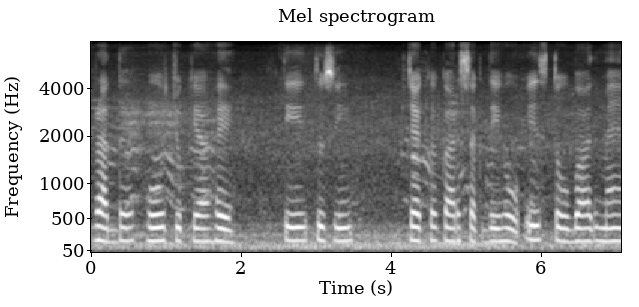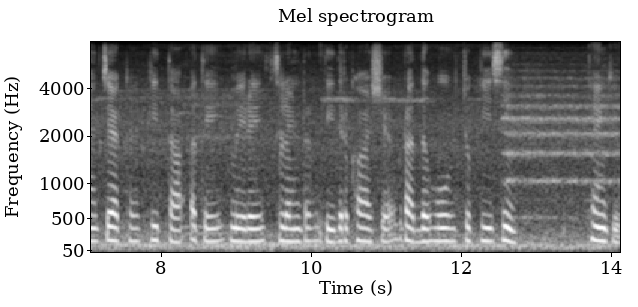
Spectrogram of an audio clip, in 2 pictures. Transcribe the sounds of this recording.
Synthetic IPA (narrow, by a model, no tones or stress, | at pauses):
ɾəd̪ɦoːt͡ʃʊkjaːɦɛː | t̪eːt̪ʊsĩː | t͡ʃɛːkːəɾsəkd̪eːɦoːʔɪst̪õːbaːd̪mɛ̃ːt͡ʃɛːkːiːt̪aːət̪eːmeːɾeːslɛ̃ːɳɖəɾd̪iːd̪əɾkʰaːʃɾəd̪ɦoːt͡ʃʊkiːsĩː | t̪ʰɛ̃ːŋkjṵː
